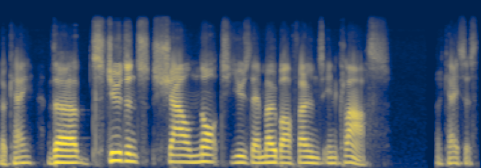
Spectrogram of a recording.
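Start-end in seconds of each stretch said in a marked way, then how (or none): 0.7-5.2 slow formal order, weight on "shall not"; deliberate, raised stress on "shall not"; emphatic command. Shown as a demonstration. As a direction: lay down the rule slowly and firmly. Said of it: "because it's an emphatic command".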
